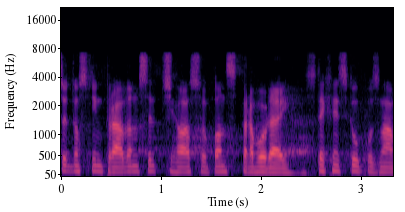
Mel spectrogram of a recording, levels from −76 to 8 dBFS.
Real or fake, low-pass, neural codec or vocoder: fake; 7.2 kHz; codec, 16 kHz, 0.8 kbps, ZipCodec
